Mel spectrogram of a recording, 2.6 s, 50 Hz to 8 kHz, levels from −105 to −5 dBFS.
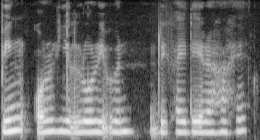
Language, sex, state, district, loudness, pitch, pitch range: Hindi, female, Arunachal Pradesh, Longding, -20 LUFS, 230 Hz, 225-240 Hz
